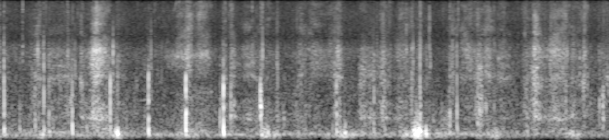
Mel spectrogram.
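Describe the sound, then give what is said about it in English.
Clumping footfalls of a person out on a run, many steady thuds in an even running rhythm, fairly faint against a soft background rush. “I wonder if you can hear a little bit more of the clump of my feet on this run.”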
